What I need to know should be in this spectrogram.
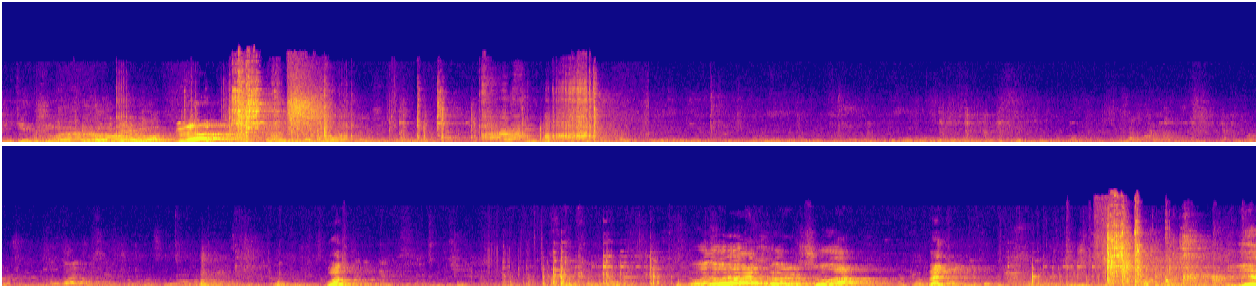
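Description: Several men shout loud encouragement in an echoing hall.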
